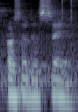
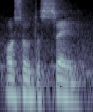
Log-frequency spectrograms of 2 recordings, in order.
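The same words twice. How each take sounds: The two takes are said the same way.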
